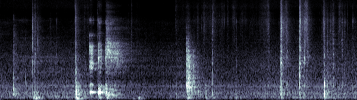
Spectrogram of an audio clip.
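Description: A tarot deck is shuffled and cut by hand, with sharp card riffles and slaps in irregular bursts, close and crisp, separated by quiet pauses.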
